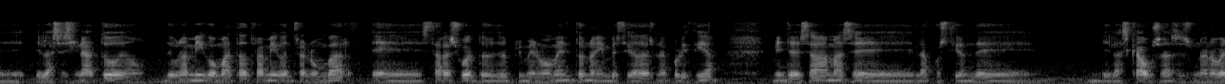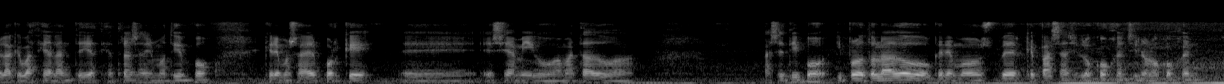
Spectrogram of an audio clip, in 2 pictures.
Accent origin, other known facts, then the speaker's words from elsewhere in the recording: Barcelona, Catalonia, Spain; Soy de Barcelona y esta fue como mi primera novela negra que publiqué en el año 2009-2010.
